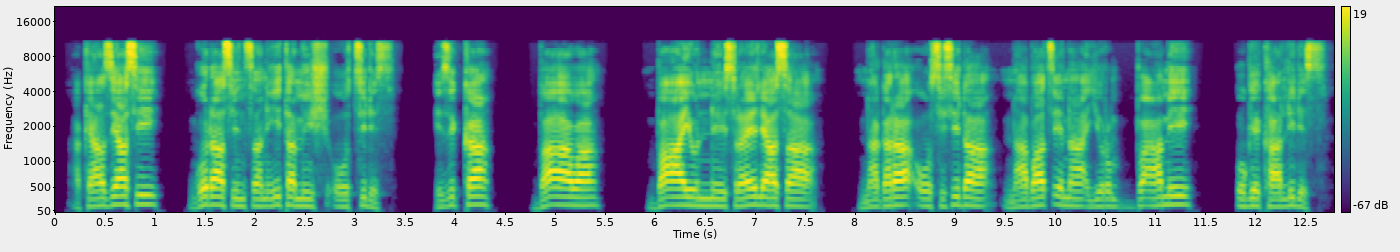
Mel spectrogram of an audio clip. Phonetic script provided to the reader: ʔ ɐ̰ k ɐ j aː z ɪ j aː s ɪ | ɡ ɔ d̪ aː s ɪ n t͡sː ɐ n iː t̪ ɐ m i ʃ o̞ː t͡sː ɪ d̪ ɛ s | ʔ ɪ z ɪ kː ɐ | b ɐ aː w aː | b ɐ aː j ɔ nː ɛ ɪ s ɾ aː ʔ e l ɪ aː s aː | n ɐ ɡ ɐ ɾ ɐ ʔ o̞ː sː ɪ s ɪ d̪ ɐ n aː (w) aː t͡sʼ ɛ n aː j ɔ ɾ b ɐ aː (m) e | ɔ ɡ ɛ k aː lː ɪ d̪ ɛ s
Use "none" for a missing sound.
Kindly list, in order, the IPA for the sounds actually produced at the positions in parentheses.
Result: b, m

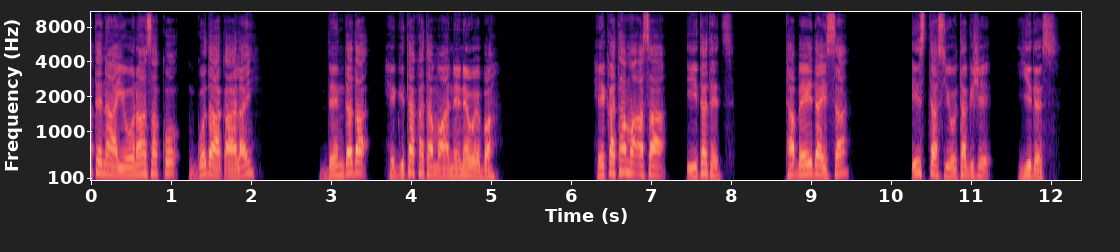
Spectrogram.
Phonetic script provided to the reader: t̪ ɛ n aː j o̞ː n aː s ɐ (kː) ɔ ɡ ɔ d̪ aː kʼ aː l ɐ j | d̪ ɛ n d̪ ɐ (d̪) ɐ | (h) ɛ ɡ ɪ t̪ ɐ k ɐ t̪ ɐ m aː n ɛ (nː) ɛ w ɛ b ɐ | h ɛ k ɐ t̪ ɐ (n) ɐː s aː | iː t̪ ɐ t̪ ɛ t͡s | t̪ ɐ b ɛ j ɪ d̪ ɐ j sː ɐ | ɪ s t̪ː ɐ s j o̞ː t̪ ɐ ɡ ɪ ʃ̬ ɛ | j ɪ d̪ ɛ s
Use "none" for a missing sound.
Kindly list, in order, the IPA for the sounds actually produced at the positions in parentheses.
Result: kː, d̪, h, n, m

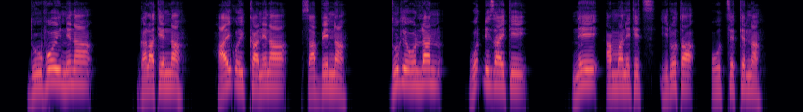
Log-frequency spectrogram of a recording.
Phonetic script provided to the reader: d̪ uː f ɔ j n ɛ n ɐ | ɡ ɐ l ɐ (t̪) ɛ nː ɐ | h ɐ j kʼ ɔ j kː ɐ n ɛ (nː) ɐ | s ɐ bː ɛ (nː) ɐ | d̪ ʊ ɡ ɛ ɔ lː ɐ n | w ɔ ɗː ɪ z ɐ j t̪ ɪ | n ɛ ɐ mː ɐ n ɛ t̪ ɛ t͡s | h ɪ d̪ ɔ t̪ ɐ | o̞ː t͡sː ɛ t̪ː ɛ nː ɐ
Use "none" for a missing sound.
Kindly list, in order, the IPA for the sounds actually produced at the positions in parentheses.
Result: t̪, n, nː

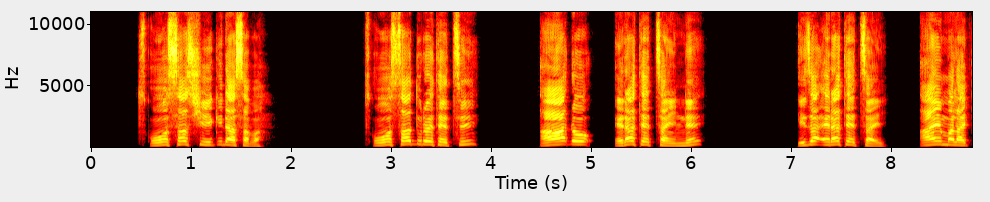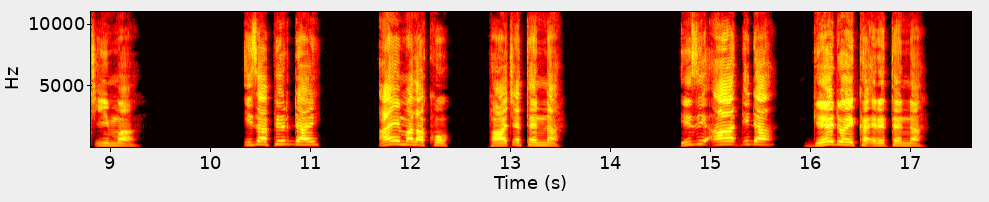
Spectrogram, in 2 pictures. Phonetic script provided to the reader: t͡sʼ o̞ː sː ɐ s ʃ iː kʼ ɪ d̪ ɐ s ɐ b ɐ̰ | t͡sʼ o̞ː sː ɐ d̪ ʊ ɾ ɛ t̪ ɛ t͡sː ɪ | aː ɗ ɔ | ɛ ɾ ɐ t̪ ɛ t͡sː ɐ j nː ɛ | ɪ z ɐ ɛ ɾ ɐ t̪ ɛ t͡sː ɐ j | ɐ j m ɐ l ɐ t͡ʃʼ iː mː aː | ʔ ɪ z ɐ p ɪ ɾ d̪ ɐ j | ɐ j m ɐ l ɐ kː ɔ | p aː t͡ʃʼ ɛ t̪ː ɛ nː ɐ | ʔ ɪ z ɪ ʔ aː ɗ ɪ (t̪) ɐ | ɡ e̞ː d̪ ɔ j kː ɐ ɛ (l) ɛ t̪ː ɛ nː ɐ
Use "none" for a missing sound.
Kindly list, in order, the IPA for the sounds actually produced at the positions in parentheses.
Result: d̪, ɾ

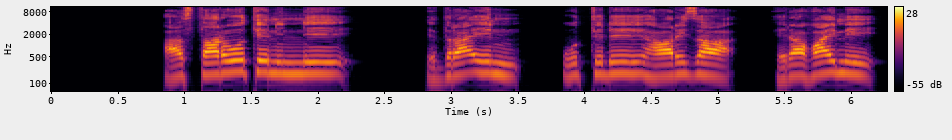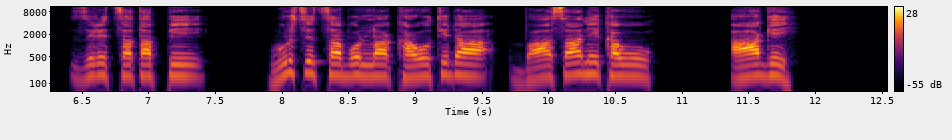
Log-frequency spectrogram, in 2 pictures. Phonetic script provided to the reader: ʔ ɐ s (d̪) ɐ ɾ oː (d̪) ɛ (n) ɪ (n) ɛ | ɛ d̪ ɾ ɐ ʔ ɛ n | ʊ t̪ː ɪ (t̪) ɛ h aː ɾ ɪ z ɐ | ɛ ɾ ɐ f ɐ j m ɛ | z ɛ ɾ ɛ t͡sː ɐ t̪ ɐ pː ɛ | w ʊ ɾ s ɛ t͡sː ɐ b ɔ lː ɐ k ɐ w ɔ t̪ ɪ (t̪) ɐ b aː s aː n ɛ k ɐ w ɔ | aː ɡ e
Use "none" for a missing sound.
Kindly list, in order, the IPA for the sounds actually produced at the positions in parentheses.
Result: t̪, t̪, n, nː, d̪, d̪

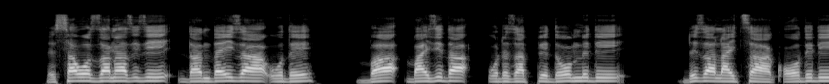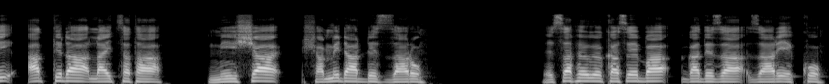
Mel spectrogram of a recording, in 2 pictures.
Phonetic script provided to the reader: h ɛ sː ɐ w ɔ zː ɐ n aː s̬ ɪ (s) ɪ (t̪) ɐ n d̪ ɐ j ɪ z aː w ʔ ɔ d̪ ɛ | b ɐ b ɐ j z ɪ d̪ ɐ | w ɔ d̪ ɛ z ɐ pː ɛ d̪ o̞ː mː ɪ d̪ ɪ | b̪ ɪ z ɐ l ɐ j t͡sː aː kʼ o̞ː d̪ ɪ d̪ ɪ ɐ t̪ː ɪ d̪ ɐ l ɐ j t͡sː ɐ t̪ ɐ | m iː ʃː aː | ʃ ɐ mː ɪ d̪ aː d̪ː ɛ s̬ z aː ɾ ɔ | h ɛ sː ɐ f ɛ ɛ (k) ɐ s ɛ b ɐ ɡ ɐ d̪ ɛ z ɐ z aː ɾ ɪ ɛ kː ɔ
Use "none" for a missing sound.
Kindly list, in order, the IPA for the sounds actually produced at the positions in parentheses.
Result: z, d̪, k

